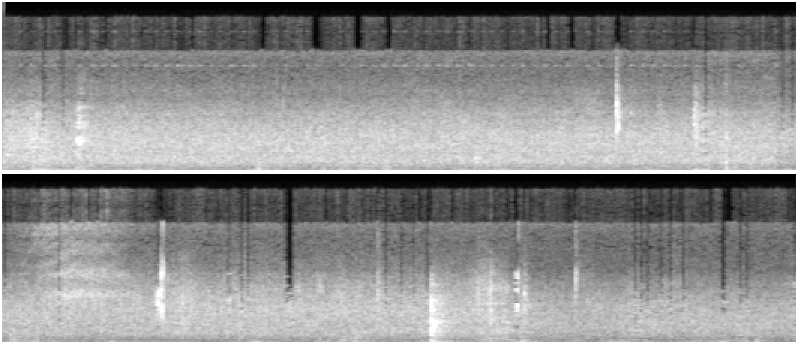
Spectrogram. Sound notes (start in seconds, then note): none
